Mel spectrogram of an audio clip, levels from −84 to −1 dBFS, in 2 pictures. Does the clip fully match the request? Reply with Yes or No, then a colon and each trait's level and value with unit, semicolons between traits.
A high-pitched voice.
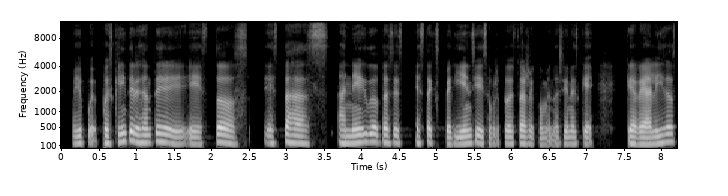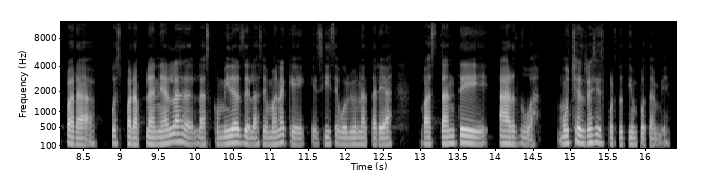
No: medium, 140 Hz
